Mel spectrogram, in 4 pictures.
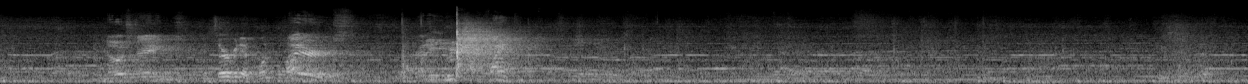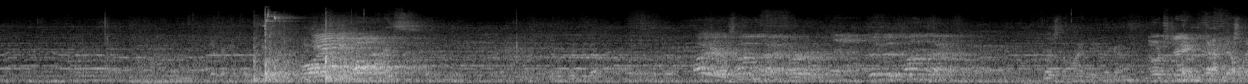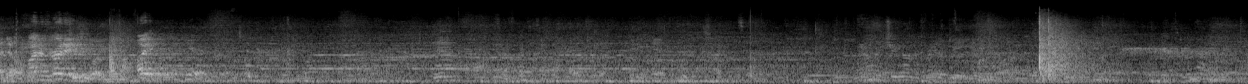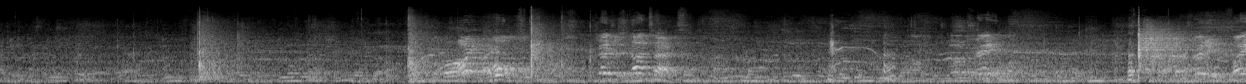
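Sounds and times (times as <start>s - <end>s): background music: 0.0s - 49.9s.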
